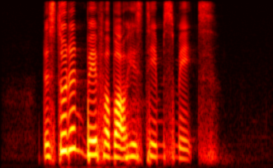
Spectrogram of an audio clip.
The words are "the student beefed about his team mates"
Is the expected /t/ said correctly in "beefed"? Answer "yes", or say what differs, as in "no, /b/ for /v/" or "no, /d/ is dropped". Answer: no, /t/ is dropped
